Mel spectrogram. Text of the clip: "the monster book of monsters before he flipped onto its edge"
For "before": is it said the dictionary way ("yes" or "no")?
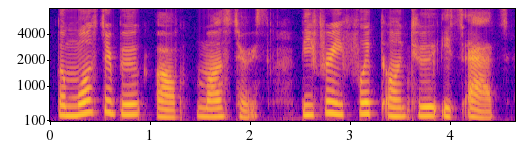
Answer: yes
